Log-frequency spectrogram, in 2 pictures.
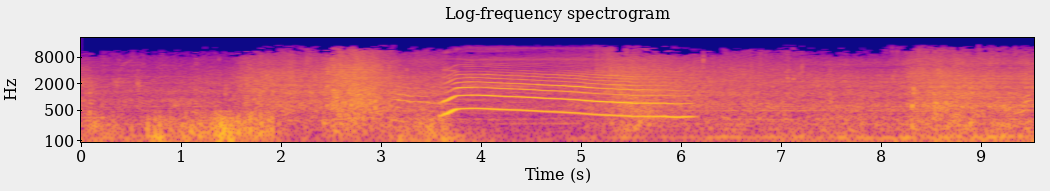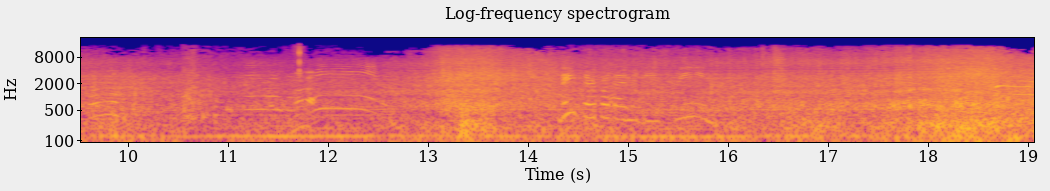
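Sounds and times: surf washing in: 0.0s - 19.0s
small waves washing over sand: 0.9s - 7.3s, 8.1s - 19.0s.

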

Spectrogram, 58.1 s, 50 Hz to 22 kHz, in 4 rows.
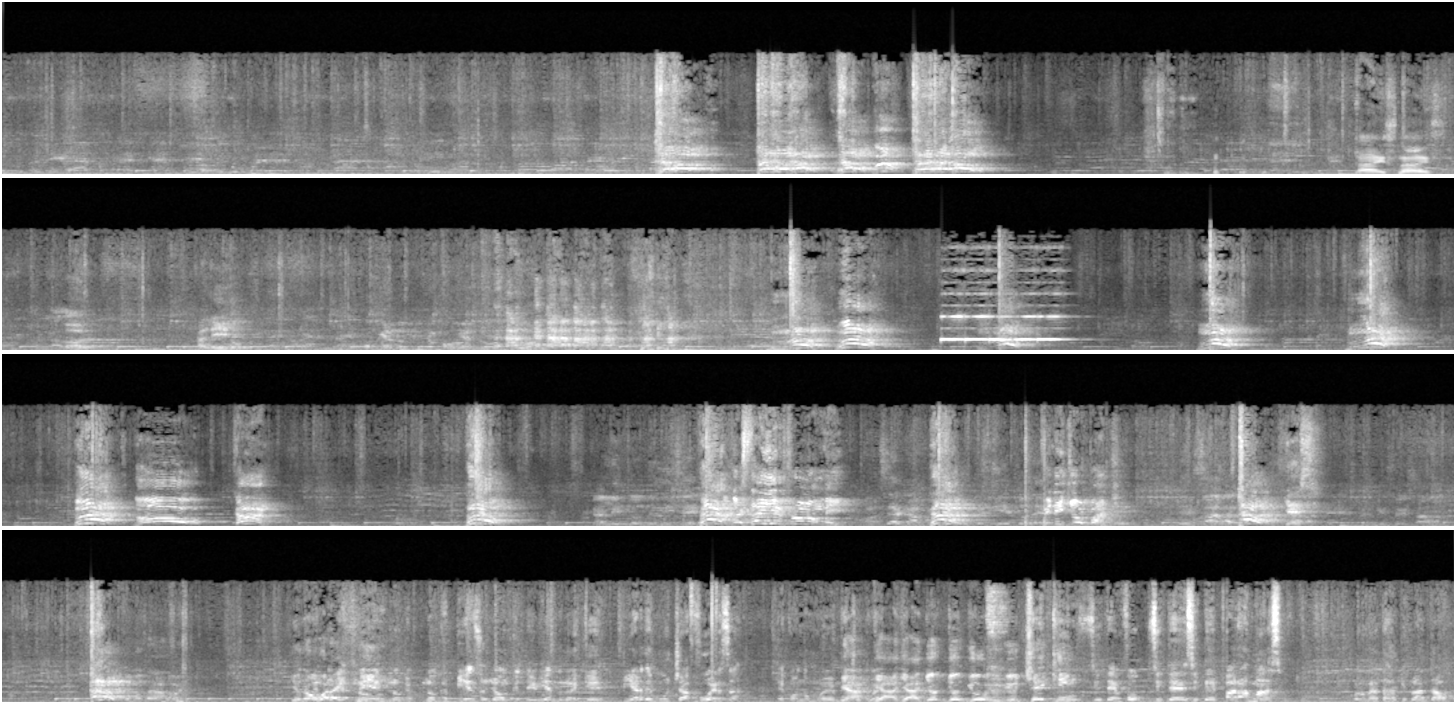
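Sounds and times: music playing: 0.0s - 58.0s
electronic beep: 23.9s - 25.5s.

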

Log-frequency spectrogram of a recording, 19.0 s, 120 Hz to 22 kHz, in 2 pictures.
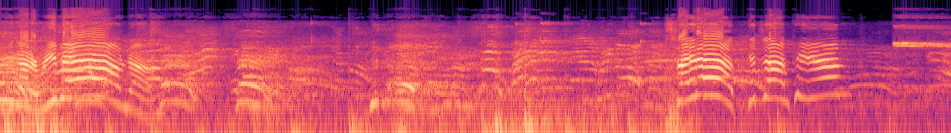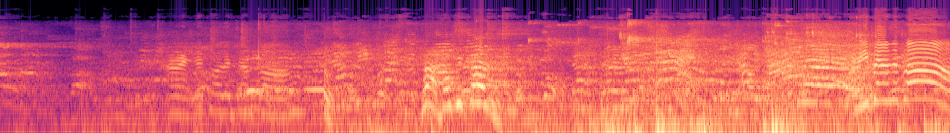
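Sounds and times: mix of voices: 10.2s - 19.0s.

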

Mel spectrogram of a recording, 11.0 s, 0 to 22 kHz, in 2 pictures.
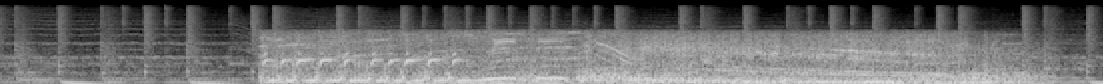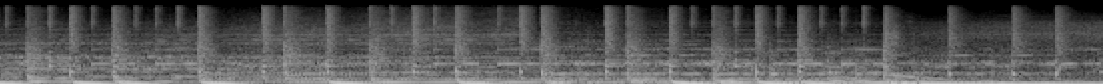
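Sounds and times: electronic dance music: 1.3s - 5.3s.

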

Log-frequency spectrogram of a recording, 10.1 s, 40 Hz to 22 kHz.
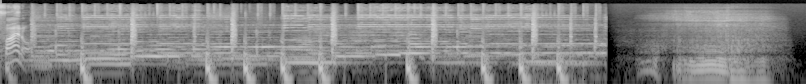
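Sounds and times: person snoring: 8.0s - 9.9s.

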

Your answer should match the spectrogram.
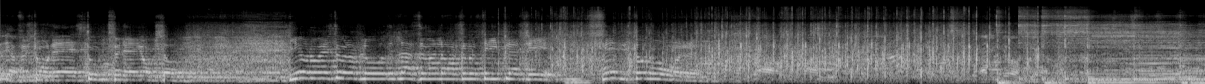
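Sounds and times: crowd noise: 0.0s - 12.0s
people clapping: 4.5s - 11.0s.

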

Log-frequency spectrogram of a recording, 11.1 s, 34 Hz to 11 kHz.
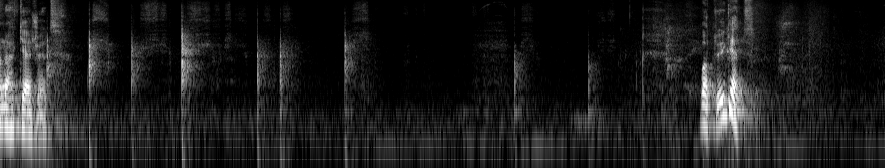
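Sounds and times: chalk strokes on a blackboard: 0.6s - 5.3s, 6.1s - 6.8s, 7.4s - 7.7s.

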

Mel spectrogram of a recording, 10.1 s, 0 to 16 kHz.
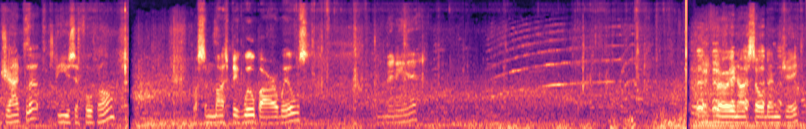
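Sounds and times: siren wailing: 6.0s - 8.6s.

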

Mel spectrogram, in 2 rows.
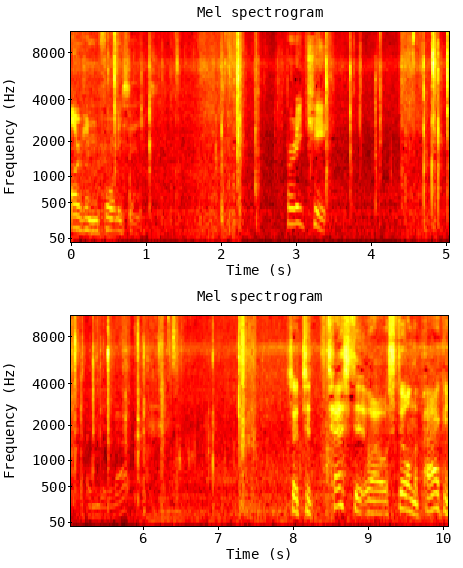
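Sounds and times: handling knocks and rustles: 0.4s - 7.6s.

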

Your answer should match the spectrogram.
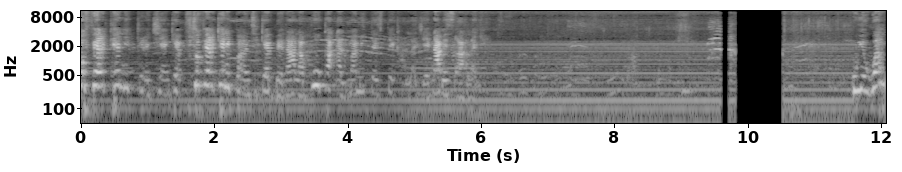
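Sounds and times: electrical mains hum: 0.0s - 9.6s, 10.6s - 12.0s.

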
